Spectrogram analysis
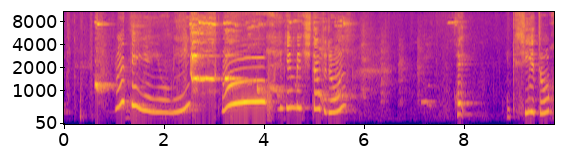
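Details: Rhodesian Ridgeback puppies chasing each other indoors, with high whining yelps that rise and fall, several long drawn whines around the middle, and short squeaks later, along with a person talking in Dutch.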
